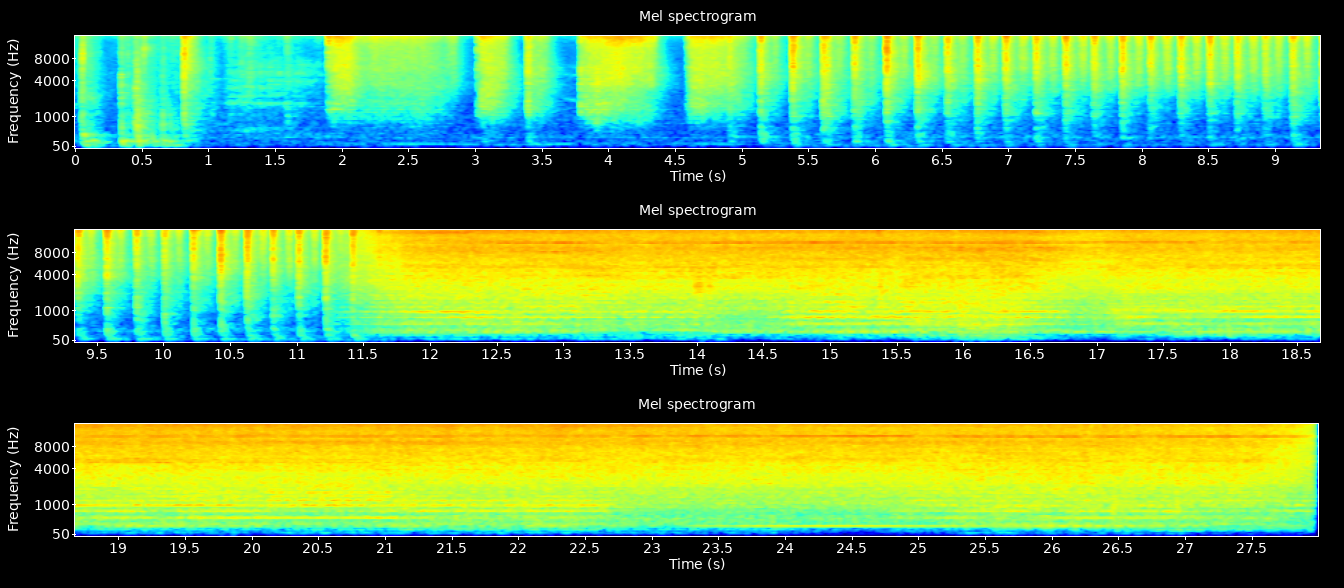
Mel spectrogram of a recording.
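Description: An electric concrete vibrator, its flexible shaft held in wet countertop concrete to settle it, running with a steady motor hum from about eleven seconds in. Before it starts there is a run of short taps that get quicker.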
